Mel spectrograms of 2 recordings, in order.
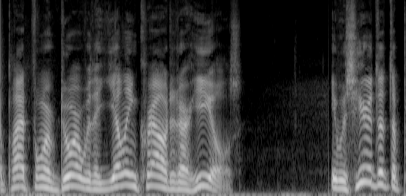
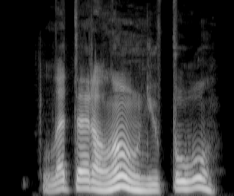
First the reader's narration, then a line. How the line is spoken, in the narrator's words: I growled in his ear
